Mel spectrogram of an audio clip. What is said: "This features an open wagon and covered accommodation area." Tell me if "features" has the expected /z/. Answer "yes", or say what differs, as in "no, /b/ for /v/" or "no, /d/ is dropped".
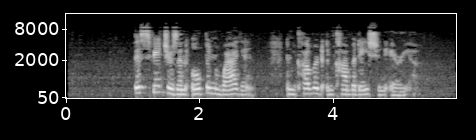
yes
